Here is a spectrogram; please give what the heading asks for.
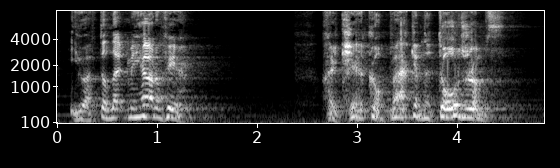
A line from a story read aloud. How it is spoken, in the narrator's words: His screams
